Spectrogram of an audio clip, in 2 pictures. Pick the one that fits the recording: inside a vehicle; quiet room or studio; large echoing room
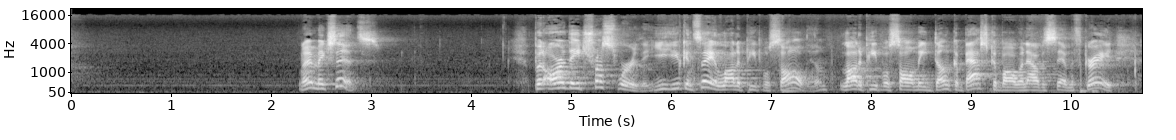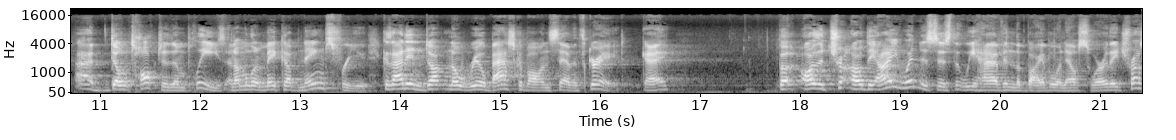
large echoing room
